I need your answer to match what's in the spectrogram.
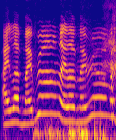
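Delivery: put-on high, slow, whiny little-kid line; mock child whine. Voicing the child from the show, mock whining. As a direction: whimper like a kid about her room.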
